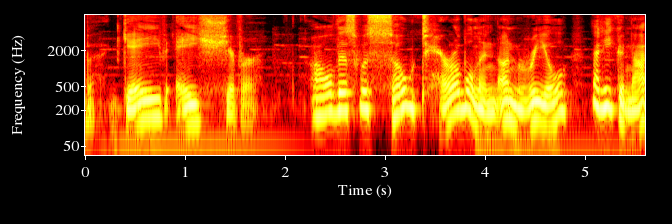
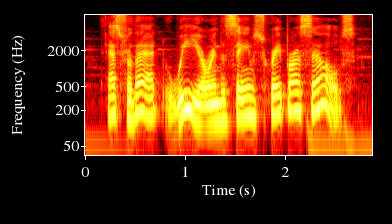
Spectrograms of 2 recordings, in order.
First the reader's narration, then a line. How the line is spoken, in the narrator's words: answered Dorothy, cheerfully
